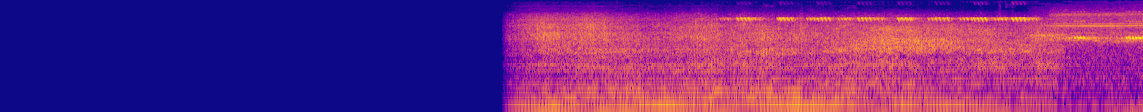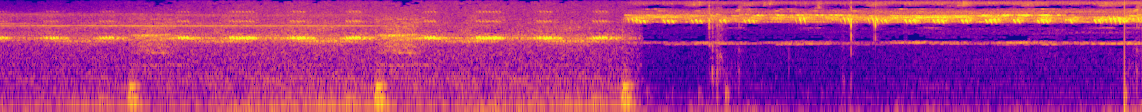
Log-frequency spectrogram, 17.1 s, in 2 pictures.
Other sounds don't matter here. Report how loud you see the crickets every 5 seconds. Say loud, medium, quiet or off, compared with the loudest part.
off, medium, loud, loud.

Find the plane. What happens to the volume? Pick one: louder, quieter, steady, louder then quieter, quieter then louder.
quieter.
